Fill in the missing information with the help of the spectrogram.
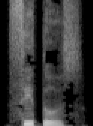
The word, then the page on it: situs: Indonesian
